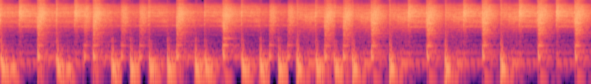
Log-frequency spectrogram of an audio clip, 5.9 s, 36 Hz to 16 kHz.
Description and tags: A breakbeat with a ragga drum pattern. 162bpm. programed using Reason 3.0 and Cut using Recycle 2.1.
